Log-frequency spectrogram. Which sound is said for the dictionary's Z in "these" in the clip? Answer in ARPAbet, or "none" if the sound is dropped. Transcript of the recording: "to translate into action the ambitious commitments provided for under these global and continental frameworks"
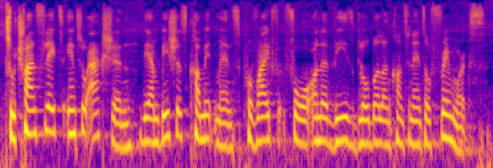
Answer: Z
